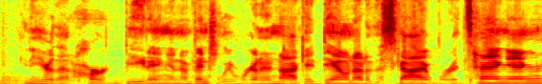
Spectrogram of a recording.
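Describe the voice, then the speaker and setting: Music plays in the background. A man speaks with hardly any pauses. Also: moderate pace. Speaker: gaming video creator. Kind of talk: gameplay commentary.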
